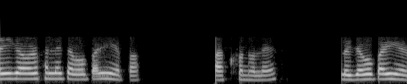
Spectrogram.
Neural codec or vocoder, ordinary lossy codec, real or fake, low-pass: none; AAC, 24 kbps; real; 3.6 kHz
